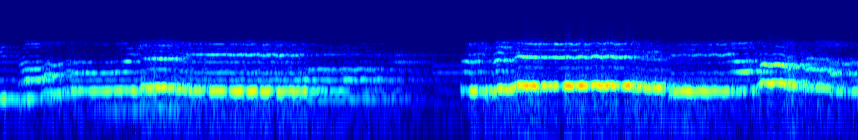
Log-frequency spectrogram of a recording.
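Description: Background music with singing: long held notes that change pitch slowly, breaking off about four seconds in before a new phrase begins.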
